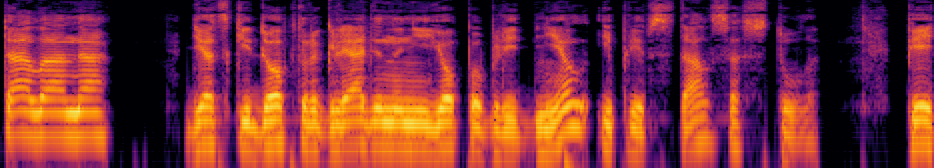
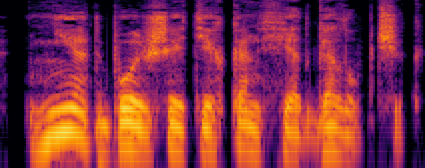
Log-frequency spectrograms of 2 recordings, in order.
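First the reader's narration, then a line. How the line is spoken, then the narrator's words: Soft quiet voice. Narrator (Russian): тихо сказала Анна Петровна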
